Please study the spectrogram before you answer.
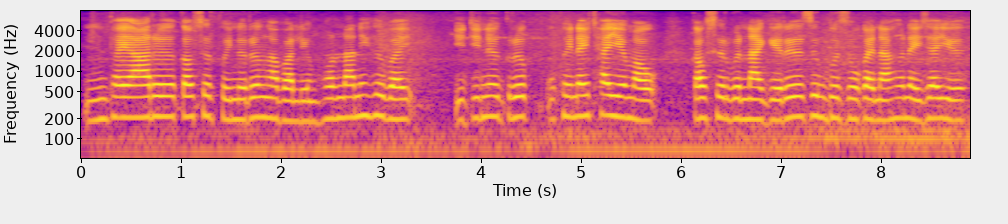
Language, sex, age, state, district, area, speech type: Bodo, female, 30-45, Assam, Baksa, rural, spontaneous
